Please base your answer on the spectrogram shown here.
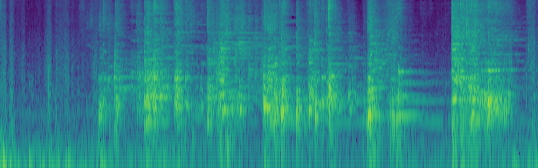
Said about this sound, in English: I'm getting a bowl. Where's my bowl?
